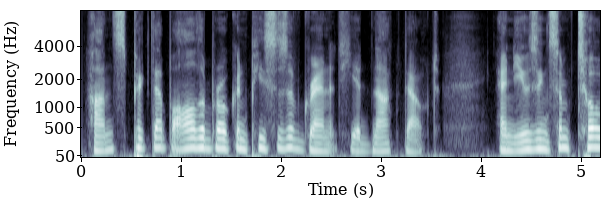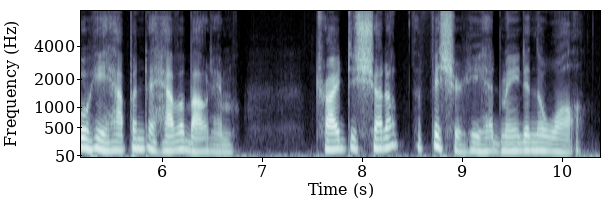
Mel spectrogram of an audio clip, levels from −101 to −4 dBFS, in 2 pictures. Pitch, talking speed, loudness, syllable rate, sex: 125 Hz, 200 wpm, -20 LUFS, 5.5 syllables/s, male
